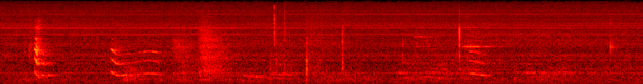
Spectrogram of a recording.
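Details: Siamese cat indoors making a fuss over a rook in a tree across the road: a string of short, bending meows, some rising and some falling, at irregular intervals, with a few sharp clicks and a steady faint hum behind.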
